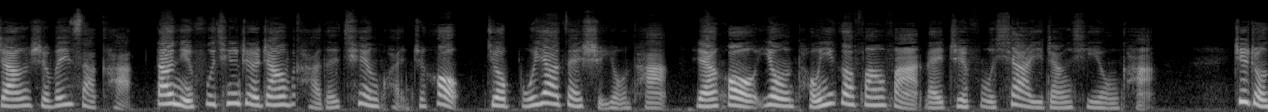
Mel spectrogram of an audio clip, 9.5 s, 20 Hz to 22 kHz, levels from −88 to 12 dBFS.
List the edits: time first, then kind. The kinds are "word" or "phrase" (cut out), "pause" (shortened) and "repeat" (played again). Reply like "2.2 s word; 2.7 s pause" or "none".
1.1 s pause; 2.2 s word; 3.6 s pause; 5.1 s pause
